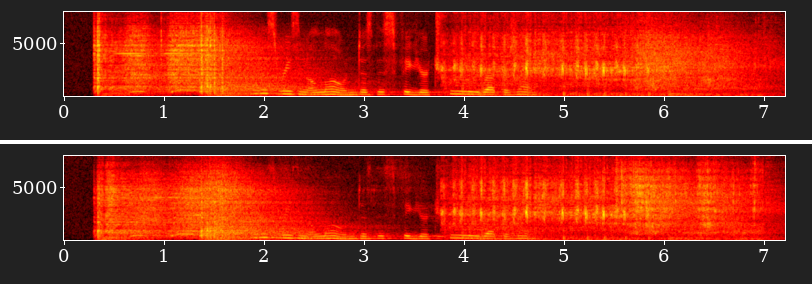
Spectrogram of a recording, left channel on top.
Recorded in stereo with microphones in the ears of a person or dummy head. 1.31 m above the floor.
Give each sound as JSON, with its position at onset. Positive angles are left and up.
{"t": 0.3, "sound": "a drill", "side_deg": 70, "distance_m": 5.5}
{"t": 1.9, "sound": "a woman speaking", "side_deg": 50, "distance_m": 0.9}
{"t": 3.8, "sound": "scissors", "side_deg": -10, "distance_m": 6.0}
{"t": 5.4, "sound": "a splash", "side_deg": -75, "distance_m": 3.0}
